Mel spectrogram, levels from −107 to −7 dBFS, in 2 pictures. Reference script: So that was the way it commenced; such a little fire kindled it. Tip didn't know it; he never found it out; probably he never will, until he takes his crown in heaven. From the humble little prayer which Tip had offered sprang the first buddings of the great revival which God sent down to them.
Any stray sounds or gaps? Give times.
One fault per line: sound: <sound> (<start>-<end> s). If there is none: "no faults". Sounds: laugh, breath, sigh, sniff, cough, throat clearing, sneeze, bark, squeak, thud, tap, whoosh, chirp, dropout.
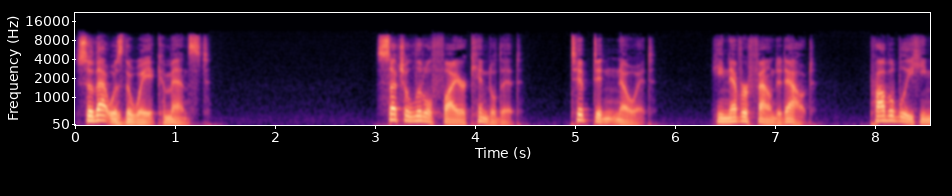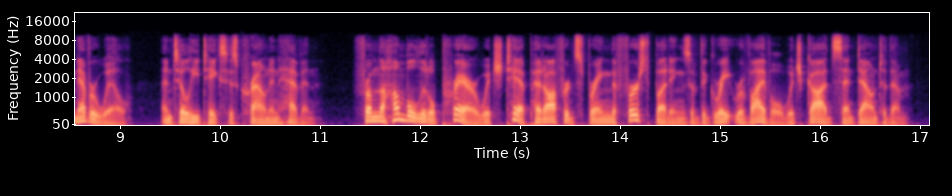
no faults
